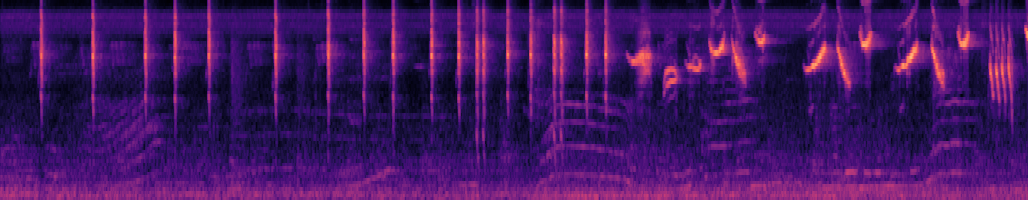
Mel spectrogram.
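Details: Long-tailed shrike, a cendet, imitating other birds: evenly spaced sharp ticking clicks that speed up, then a run of loud varied slurred chirps and warbles; soft low gliding whistles in the background.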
